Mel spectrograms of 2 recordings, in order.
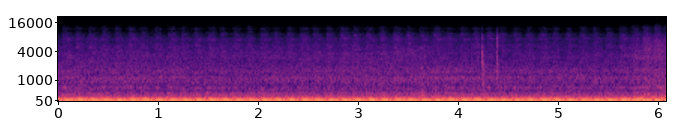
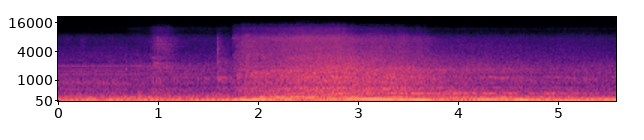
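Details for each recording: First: Ford 5.4 V8 truck just after engine repair, check engine light on: idles with uneven lumpy pulse and wavering speed; owner suspects air in the fuel system, not confirmed. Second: Ford 5.4 V8 truck after repair and clearing check engine light with OBD2 reader: deep throaty revs rising and falling smoothly with no hesitation, misses or knocks; healthy.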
